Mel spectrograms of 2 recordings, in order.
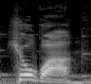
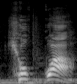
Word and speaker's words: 효과: And eventually in 2017, 국립국어원 relented and decided, okay, both of these are acceptable pronunciations for the word 효과.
